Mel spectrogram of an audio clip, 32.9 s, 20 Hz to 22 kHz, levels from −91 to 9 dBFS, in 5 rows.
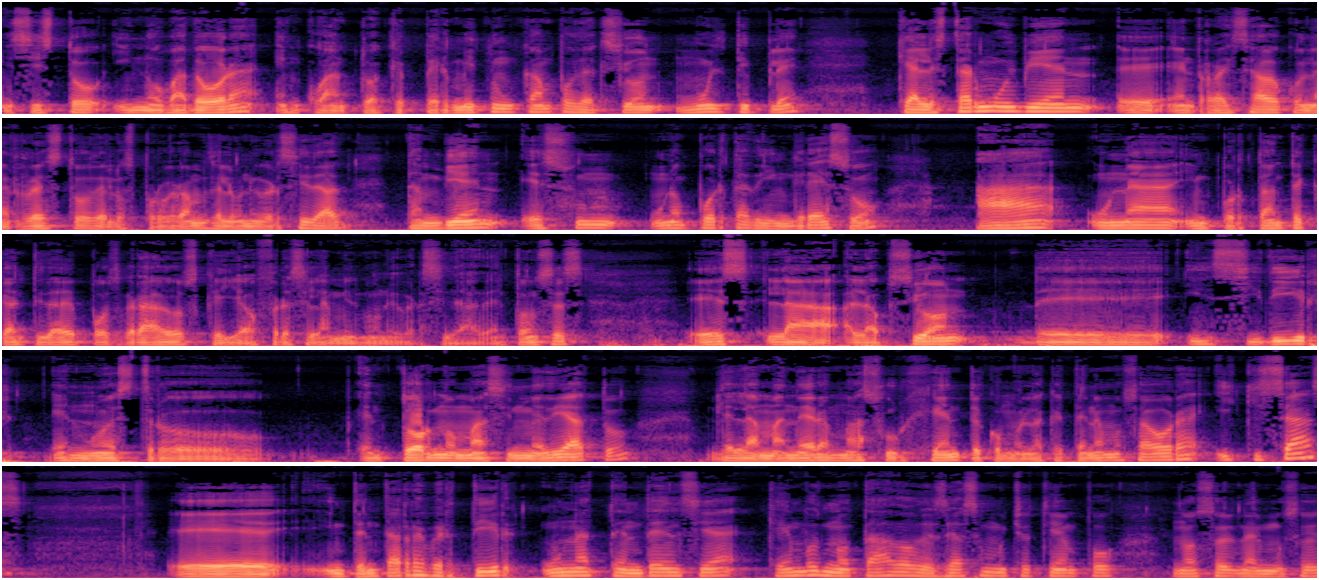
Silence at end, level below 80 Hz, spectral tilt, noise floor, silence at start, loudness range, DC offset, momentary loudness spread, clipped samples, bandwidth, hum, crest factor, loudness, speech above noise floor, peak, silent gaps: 0 s; -30 dBFS; -7.5 dB/octave; -38 dBFS; 0 s; 3 LU; under 0.1%; 9 LU; under 0.1%; 18 kHz; none; 14 dB; -16 LUFS; 24 dB; 0 dBFS; none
